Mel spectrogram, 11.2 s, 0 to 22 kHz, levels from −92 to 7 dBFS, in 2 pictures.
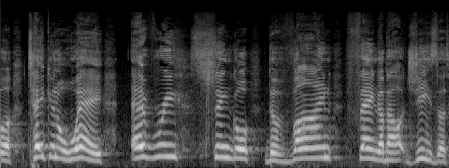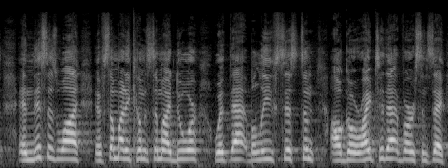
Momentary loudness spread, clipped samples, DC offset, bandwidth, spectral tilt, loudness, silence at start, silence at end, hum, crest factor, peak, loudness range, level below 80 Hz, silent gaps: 9 LU; under 0.1%; under 0.1%; 15 kHz; -5 dB/octave; -20 LUFS; 0 s; 0 s; none; 18 dB; -2 dBFS; 2 LU; -60 dBFS; none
